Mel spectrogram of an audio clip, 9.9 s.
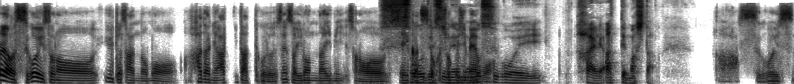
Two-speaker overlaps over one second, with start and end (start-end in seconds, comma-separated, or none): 4.7-6.2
